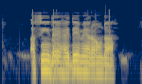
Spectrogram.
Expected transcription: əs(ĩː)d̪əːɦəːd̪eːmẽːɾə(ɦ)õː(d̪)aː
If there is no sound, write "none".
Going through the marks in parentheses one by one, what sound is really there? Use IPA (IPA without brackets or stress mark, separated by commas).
ĩː, ɦ, d̪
